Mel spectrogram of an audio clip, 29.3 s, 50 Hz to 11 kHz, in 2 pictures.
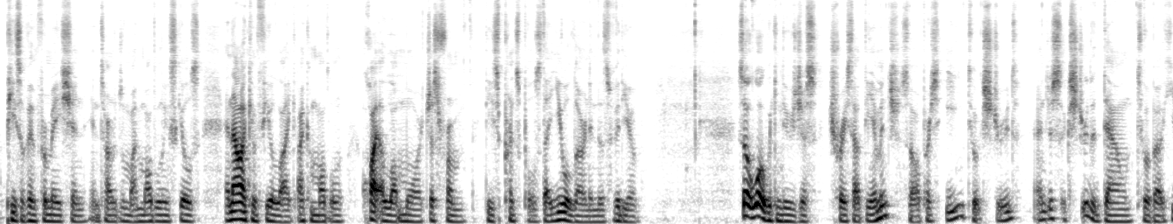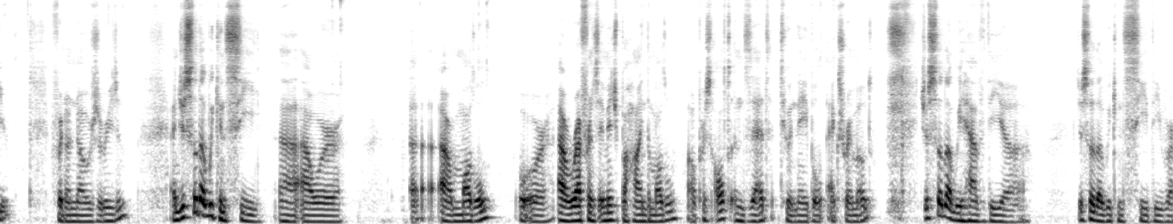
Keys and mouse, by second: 3.0 g, 9.1 2, 9.4-11.6 middle drag, 11.6 e, 14.9 shift+middle drag, 15.1-18.9 middle drag, 19.0-20.1 middle drag, 19.5 g, 20.8-21.9 middle drag, 24.0 alt+z, 29.2 1.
